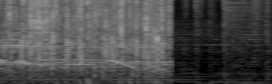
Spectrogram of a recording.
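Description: Rally crowd clapping and cheering, with a held whistle-like tone above the clapping; it cuts off abruptly a little over a second in.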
